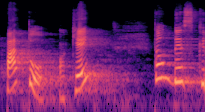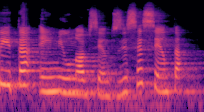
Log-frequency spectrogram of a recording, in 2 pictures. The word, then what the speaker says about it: Patau: síndrome de pato e eu gostaria de me retratar aqui porque em aulas anteriores eu falei para tal então a forma correta de se pronunciar é pato Ok então descrita em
